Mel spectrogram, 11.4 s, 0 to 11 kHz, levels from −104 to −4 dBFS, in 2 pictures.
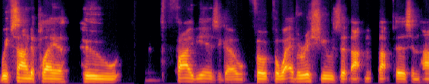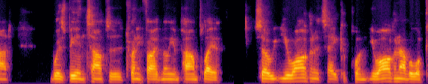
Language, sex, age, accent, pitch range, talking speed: English, male, 20-39, British, 105-120 Hz, 210 wpm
